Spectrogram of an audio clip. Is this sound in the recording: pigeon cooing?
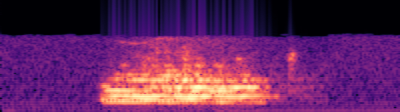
no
